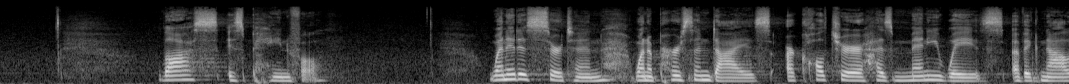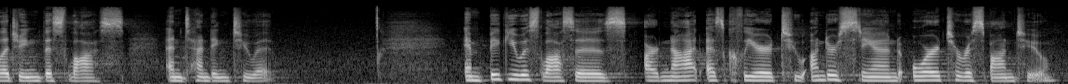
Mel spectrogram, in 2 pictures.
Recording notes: Recorded live at Arlington Street Church, Sunday, September 17, 2023.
